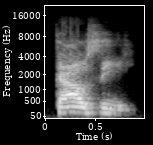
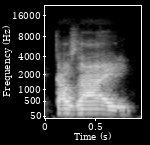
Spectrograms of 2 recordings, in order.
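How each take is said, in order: First: The word ends with an 'e' sound. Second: The word ends with an 'ai' sound. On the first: "Outros dizem é" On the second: "outros dizem ae"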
